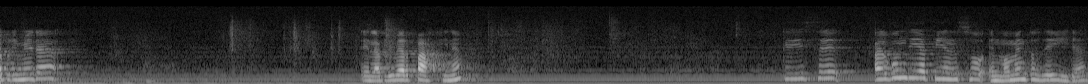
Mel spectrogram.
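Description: A woman sings into a microphone with a wavering voice.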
